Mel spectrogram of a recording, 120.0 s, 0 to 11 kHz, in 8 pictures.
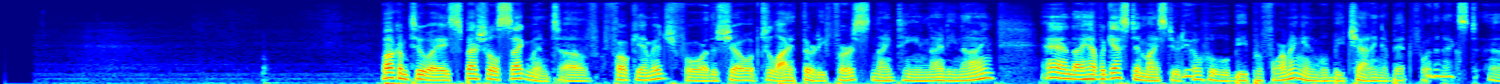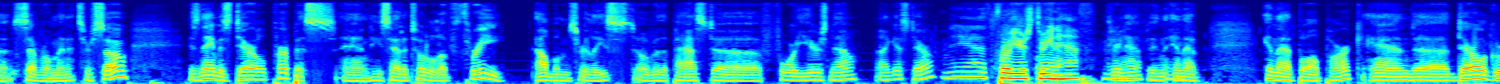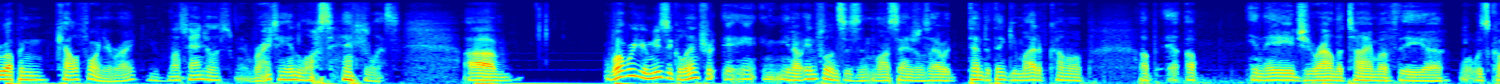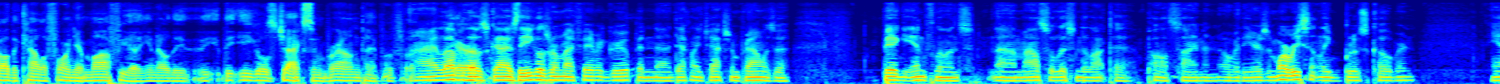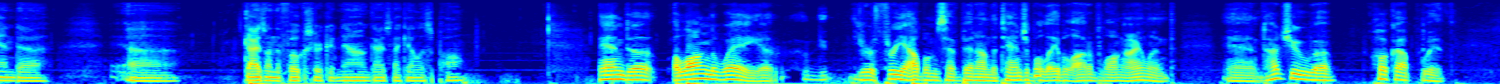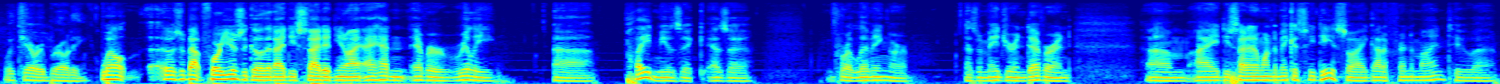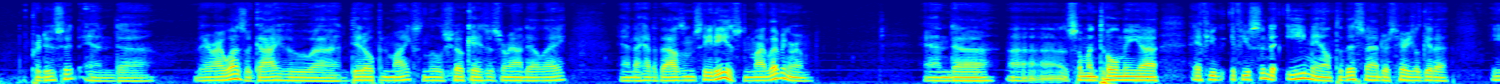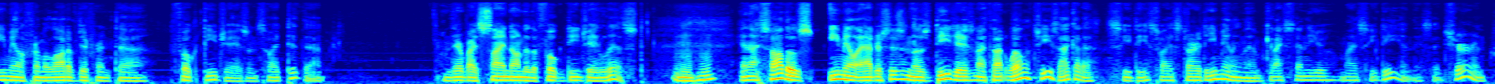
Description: July 1998 interview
